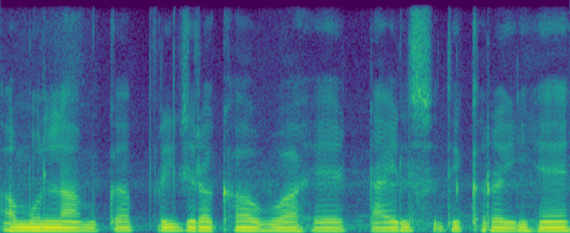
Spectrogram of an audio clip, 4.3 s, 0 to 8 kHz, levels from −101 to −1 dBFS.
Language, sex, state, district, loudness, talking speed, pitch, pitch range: Hindi, male, Bihar, Saran, -16 LUFS, 155 wpm, 100 Hz, 100-105 Hz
